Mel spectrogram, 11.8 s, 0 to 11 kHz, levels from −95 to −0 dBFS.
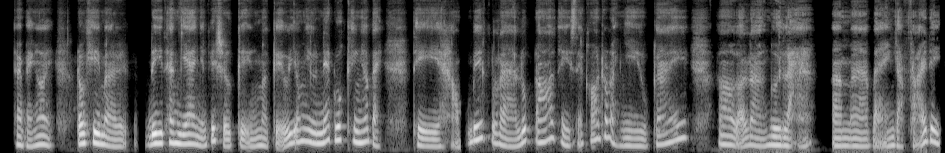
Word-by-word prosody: À, 190 - -1
bạn 160 -1 -4
ơi, 190 -2 0 0.3
đôi 210 +2 +7
khi 220 0 +7
mà 175 -6 +2 0.3
đi 210 +4 +7
tham 230 -2 +5
gia 205 0 +4
những 175 -3 -2
cái 270 - +1
sự 150 - 0
kiện 155 +1 -3
mà, 165 -3 -2
kiểu, - - 0
giống 250 +4 +2
như 240 -4 +3
networking 260 +1 +3
á, 255 - +1
bạn 185 -10 -3 0.4
thì 155 -4 +1 0.2
hổng - - -6
biết 305 +6 +1
là 170 -8 -1
lúc 255 +9 +1
đó 250 +8 -1
thì 210 - -3
sẽ 220 +5 -5
có 310 - -2
rất 355 - -1
là - - -3
nhiều 160 -2 -4
cái, 245 - -2 0.4
ờ, 195 -4 -1
gọi - - -1
là, 175 -3 -2
người 180 +2 +2
lạ, 165 -2 -2 0.2
à, 165 -1 0
mà 160 -2 -2
bạn 165 +1 -4
gặp 160 -2 -3
phải 240 +9 -2
đi, 270 - +3
195 Hz, 225 wpm, -21 LUFS, 165-240 Hz, 0.4 s, đôi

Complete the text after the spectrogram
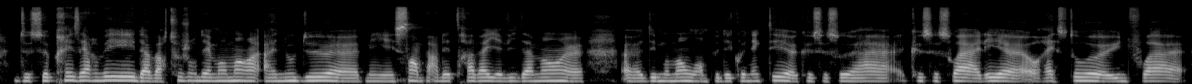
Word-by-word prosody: de 160 0 -4
se 165 +1 0
préserver, 180 +1 +2
d'avoir 150 -3 +1
toujours 175 -1 -4
des 170 -1 +2
moments 165 +1 +2
à 160 0 -1
nous 165 +2 +1
2 175 +1 +2
heu, 150 -4 +2
mais 150 -1 -4
sans 165 -2 +4
parler 155 0 -2
de - - -17
travail, 160 0 0
évidemment». 155 +2 0
Heu-heu, 150 0 -4
des 160 +2 -2
moments 160 +1 0
où 155 - 0
on - - -5
peut 155 - -7
déconnecter, 160 +3 -2
heu, 140 - -1
que 155 +2 -8
ce 145 0 -4
soit 155 0 0
à 150 -1 -2 0.2
que 165 - -6
ce 160 -1 -2
soit 165 +1 +2
aller, 155 +2 +3
heu, 145 - +1
au 75 - 0
resto, 170 +2 -2
heu, 155 -3 +4
1 150 0 -4
fois, 150 -1 -2
160 Hz, 195 wpm, -23 LUFS, 150-170 Hz, 0.2 s, sans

